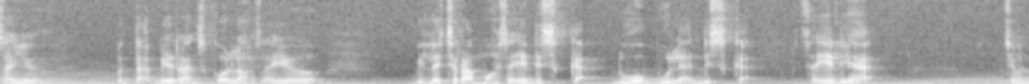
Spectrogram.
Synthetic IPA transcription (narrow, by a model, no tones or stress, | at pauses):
sajəpənt̪a̰ʔbiɾansə̥kolahsajə | bilət͡ʃəɾamɔhsa̰jədisə̥ka̰t̪̚duəbulandisə̥ka̰t̪̚ | sa̰jəliɦa̰t̪̚ | mat͡ʃam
